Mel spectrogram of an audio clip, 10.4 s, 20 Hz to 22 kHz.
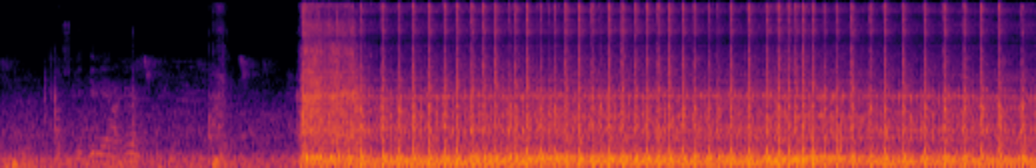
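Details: Original Suzuki TS 125 two-stroke with mostly original parts and working electrics: after a few quiet seconds it fires straight up into a crisp, even ring-ding idle popping about four times a second; healthy start and idle.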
